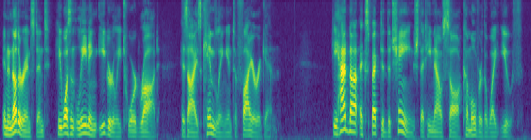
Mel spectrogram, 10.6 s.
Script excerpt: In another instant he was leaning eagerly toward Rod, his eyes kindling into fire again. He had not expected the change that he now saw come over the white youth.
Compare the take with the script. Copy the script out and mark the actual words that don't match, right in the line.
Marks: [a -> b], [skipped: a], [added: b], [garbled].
In another instant he [was -> wasn't] leaning eagerly toward Rod, his eyes kindling into fire again. He had not expected the change that he now saw come over the white youth.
